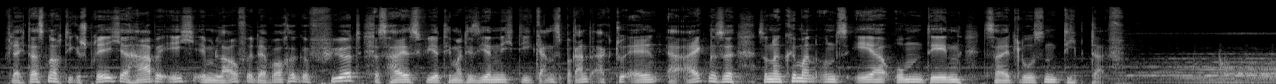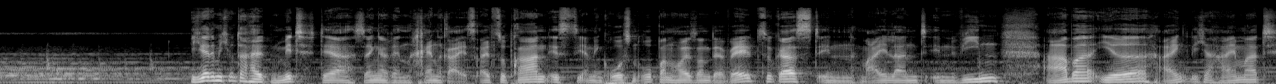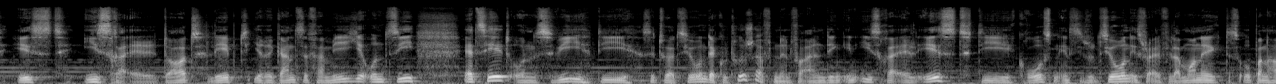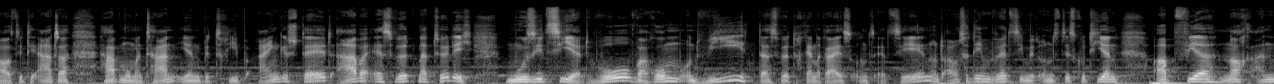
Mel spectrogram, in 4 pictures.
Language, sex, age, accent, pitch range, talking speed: German, male, 50-69, German, 90-120 Hz, 140 wpm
